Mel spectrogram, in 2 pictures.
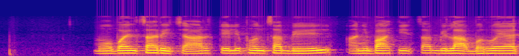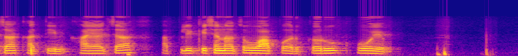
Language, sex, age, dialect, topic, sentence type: Marathi, male, 18-24, Southern Konkan, banking, question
